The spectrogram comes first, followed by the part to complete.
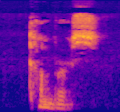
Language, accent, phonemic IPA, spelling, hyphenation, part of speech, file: English, Southern England, /ˈkʌmbɹəs/, cumbrous, cumbr‧ous, adjective, LL-Q1860 (eng)-cumbrous.wav
- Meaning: 1. Unwieldy because of size or weight; cumbersome 2. Causing hindrance or obstruction 3. Giving annoyance or trouble; troublesome, vexatious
